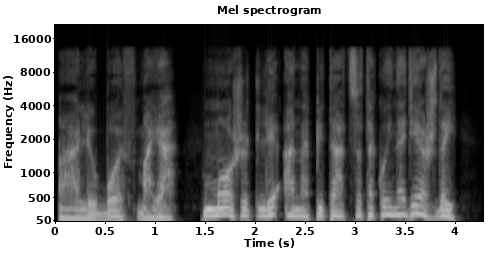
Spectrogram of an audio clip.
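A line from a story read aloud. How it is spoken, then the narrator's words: Ecstatic young man exclaiming. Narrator (Russian): в порыве восторга воскликнул юноша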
